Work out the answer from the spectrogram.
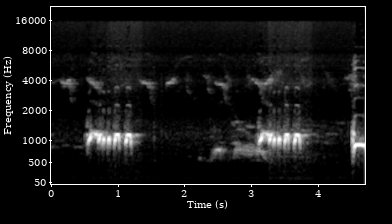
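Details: Local zebra dove cooing in kerot and bekur styles, used to lure other zebra doves: two trilled phrases of rolling beaded notes and a softer low coo, ending on a sudden loud note.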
